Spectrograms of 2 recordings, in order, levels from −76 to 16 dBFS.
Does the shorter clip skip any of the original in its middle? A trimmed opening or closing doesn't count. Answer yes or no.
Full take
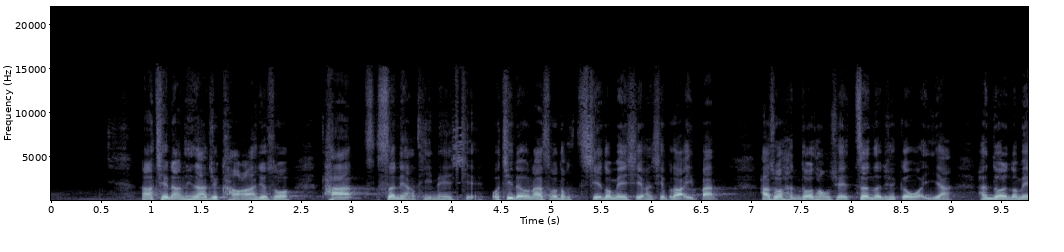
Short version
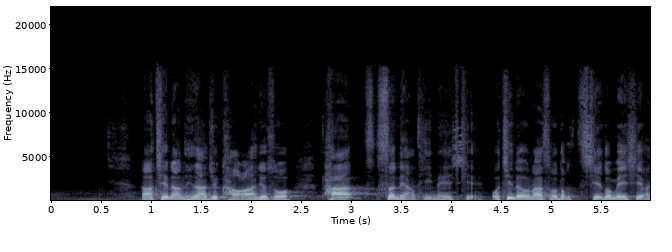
no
